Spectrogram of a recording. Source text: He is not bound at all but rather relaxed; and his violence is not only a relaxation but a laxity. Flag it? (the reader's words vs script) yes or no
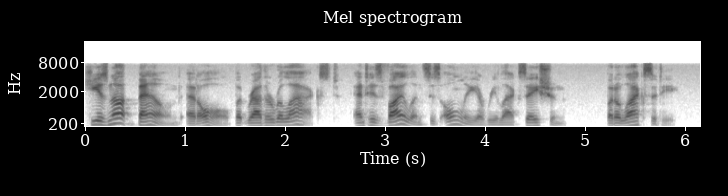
yes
